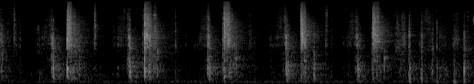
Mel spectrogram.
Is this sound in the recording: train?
no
